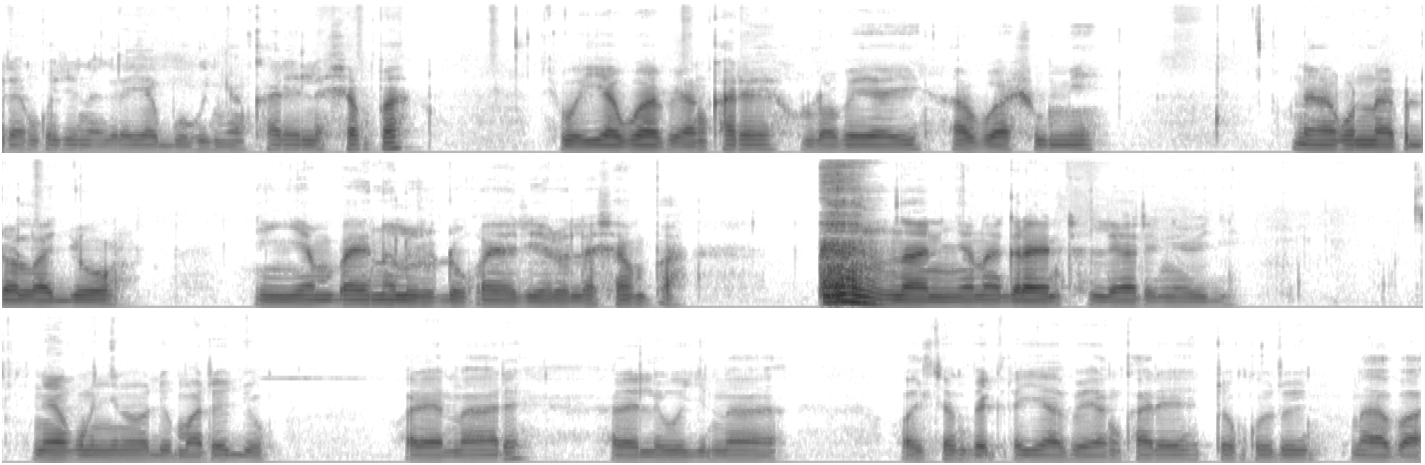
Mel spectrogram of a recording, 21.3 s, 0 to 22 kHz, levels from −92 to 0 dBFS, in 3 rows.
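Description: Nothing in this speech recording stood out as a technical fault on listening.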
